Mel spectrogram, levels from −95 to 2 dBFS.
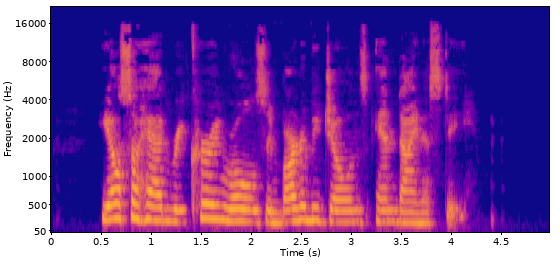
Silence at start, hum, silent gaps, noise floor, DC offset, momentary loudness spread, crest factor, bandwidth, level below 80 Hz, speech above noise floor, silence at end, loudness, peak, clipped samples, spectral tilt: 0.5 s; none; none; -80 dBFS; under 0.1%; 9 LU; 18 dB; 16 kHz; -64 dBFS; 60 dB; 0.85 s; -20 LUFS; -4 dBFS; under 0.1%; -4.5 dB/octave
